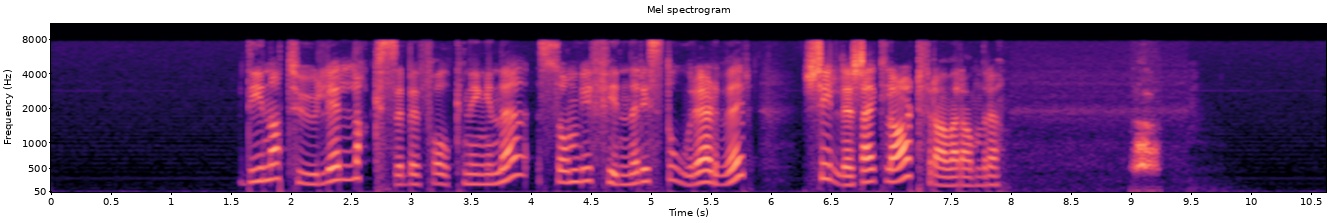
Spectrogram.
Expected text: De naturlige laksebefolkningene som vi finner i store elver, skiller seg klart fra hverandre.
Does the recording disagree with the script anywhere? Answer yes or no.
no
